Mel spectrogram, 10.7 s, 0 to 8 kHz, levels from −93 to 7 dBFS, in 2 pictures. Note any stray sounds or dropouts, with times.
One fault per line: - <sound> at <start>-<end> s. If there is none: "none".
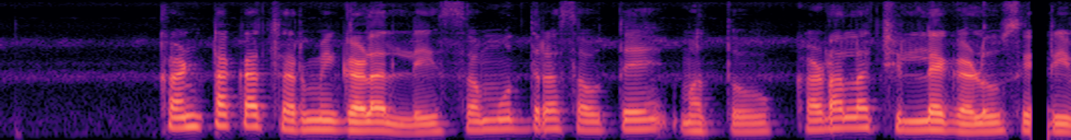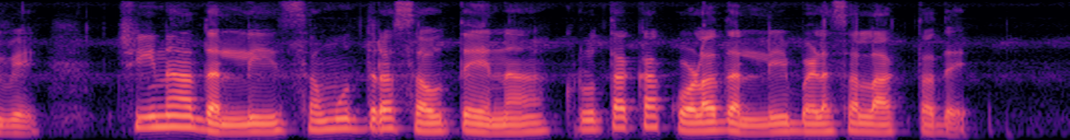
- dropout at 5.2-5.2 s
